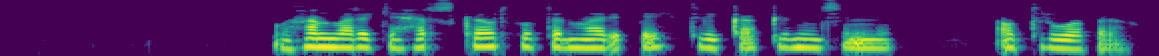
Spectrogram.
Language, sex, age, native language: Icelandic, female, 50-59, Icelandic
